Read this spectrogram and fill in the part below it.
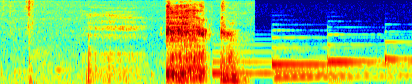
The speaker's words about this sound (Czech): jenom takový ten těžký kuřácký kašel, jo, se někde jako projevil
